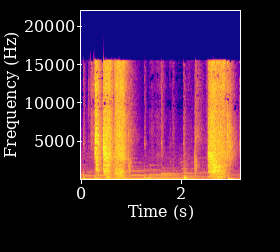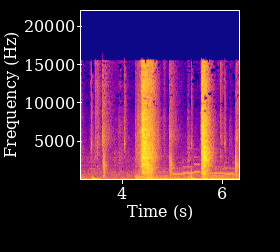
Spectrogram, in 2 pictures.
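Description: Packing tape pulled off its roll in four short, loud tearing bursts as a cardboard box is sealed, over background music.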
